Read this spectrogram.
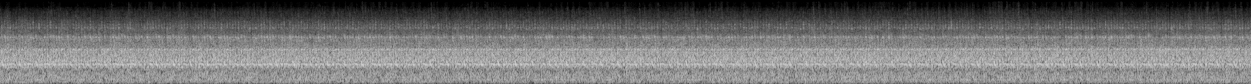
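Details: Twin-turbo Cat C15 truck diesel after oil-leak repair with a new freeze plug, EGR cooler refitted and fresh oil and coolant: loud, steady, even idle with no rise or fall and no stray knocks; healthy idle.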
